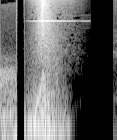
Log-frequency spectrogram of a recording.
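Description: Whoosh transition sound effects on an animated title card: a swish tailing off, a sharp break, then a second swish with a faint high tone that dies away about a second and a half in.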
